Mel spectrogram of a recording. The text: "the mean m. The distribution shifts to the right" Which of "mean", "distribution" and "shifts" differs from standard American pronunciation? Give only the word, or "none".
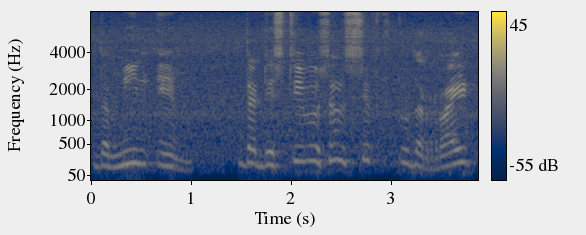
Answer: shifts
